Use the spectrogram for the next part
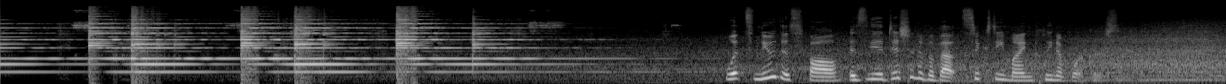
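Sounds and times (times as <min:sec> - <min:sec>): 
church bell ringing at a Lutheran retreat center: 0:00.0 - 0:06.9
speech: 0:07.3 - 0:11.4.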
